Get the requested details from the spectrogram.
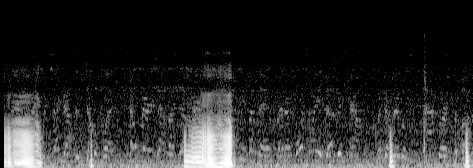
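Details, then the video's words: A sleeping Shih Tzu snoring: two loud, rasping, buzzy breaths about three and a half seconds apart, each lasting under a second, with a quiet room and a few faint clicks between them. "Shih tzu snores"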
